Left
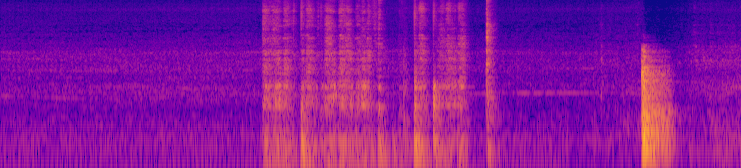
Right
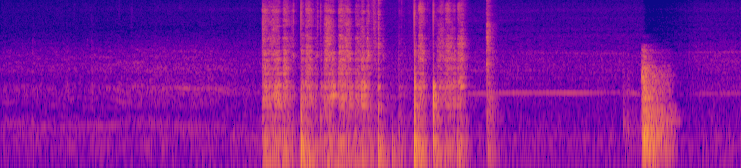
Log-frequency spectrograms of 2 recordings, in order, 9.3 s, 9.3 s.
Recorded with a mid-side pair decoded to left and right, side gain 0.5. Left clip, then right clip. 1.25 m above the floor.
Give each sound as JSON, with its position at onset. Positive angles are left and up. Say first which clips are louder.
{"t": 3.3, "sound": "writing", "louder": "right 5 dB", "azimuth_deg": -65, "distance_m": 0.6}
{"t": 6.1, "sound": "a microwave", "louder": "left 8 dB", "azimuth_deg": 40, "distance_m": 1.3}
{"t": 8.0, "sound": "an explosion", "louder": "left 6 dB", "azimuth_deg": 55, "distance_m": 0.8}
